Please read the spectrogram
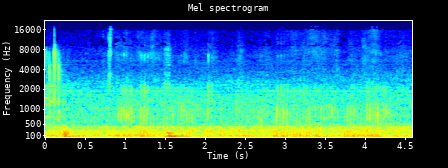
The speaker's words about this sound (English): I want you to hear her purring because she purrs really loud.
